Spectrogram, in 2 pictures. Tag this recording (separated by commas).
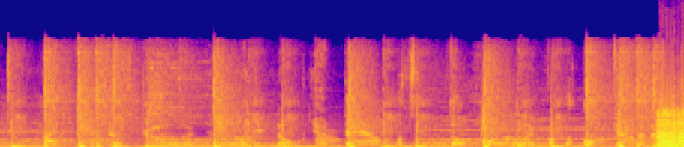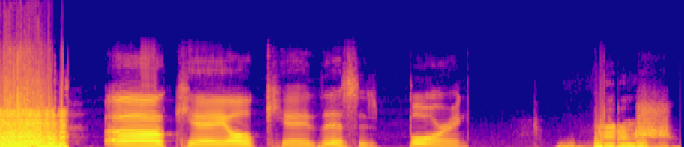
Speech, Music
